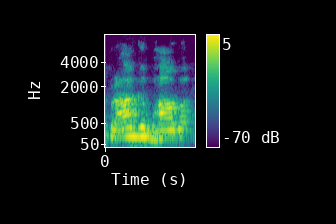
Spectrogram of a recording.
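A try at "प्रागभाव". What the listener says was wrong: Prag-bhava is Prag-abhava. Prag plus abhava, Jastvam, Prag, Ka becomes Ga, Prag-abhava.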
